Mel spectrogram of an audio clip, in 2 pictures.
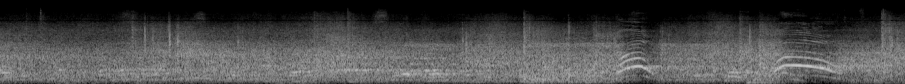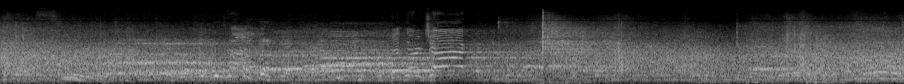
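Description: Skates scrape across ice in a large echoing hall.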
